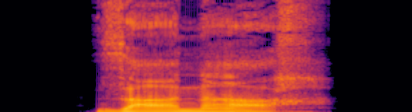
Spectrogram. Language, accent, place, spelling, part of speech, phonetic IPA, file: German, Germany, Berlin, sah nach, verb, [ˌzaː ˈnaːx], De-sah nach.ogg
- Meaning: first/third-person singular preterite of nachsehen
